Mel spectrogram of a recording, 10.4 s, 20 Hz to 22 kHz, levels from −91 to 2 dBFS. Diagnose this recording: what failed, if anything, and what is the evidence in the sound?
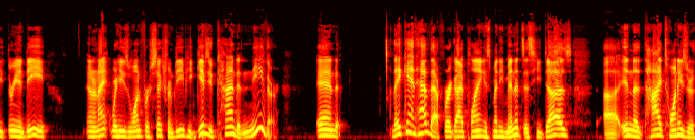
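Nothing failed; no stage in the chain shows audible trouble.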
